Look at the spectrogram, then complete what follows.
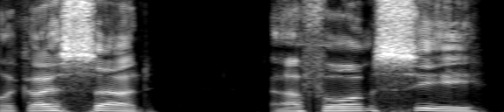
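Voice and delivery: ordinary talk, nothing marked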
